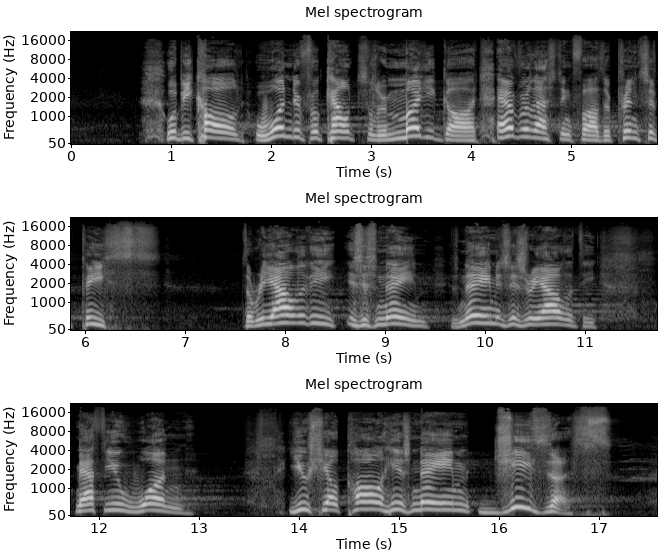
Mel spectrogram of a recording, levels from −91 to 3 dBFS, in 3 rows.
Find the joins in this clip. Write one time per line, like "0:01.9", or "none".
none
